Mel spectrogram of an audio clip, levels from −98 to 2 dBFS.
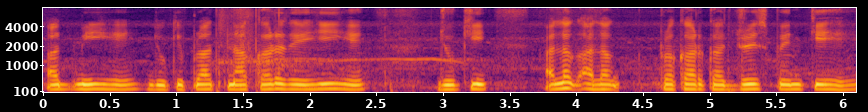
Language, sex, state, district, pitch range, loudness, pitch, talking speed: Hindi, male, Arunachal Pradesh, Longding, 160-170 Hz, -15 LUFS, 165 Hz, 165 wpm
